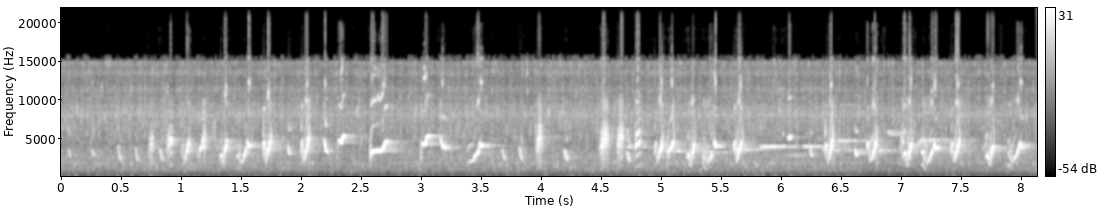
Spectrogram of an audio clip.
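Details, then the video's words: Energetic fantail song near running water: a continuous stream of high chirps interleaved with clear whistled notes, some stepping up or down in pitch, delivered rapidly and without pause. "SUARA BURUNG SIKATAN KIPASS GACOR DENGAN SUARA AIR MENGALIR"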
